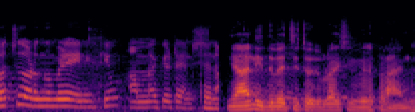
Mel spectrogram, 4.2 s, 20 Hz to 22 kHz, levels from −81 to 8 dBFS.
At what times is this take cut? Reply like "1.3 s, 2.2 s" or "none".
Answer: 2.2 s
